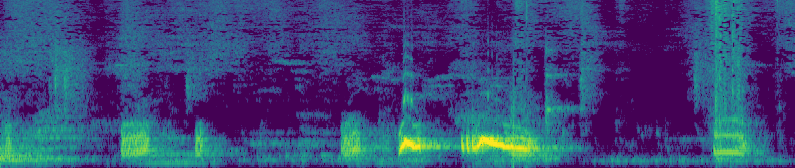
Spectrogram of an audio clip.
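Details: Spotted dove, called derkuku or tekukur, singing a phrase of low muffled coos that build to two louder rising-then-falling coos, with a brief noisy burst afterwards.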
